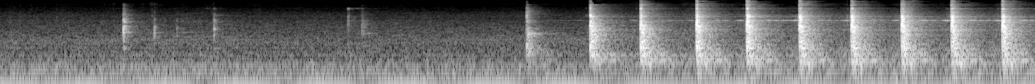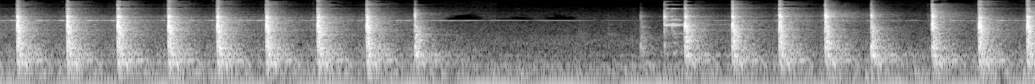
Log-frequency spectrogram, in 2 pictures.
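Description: Hammer tapping metal on metal at a fast, even rate of about five strikes a second, with a thin metallic ring, driving the gland of a hydraulic lift cylinder into its barrel. A few light clicks come first, and the tapping breaks off for about a second near the middle before it resumes.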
